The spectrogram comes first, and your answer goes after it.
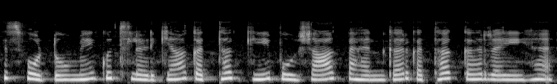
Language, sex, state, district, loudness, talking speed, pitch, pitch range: Hindi, female, Delhi, New Delhi, -13 LUFS, 140 wpm, 235 Hz, 220-255 Hz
